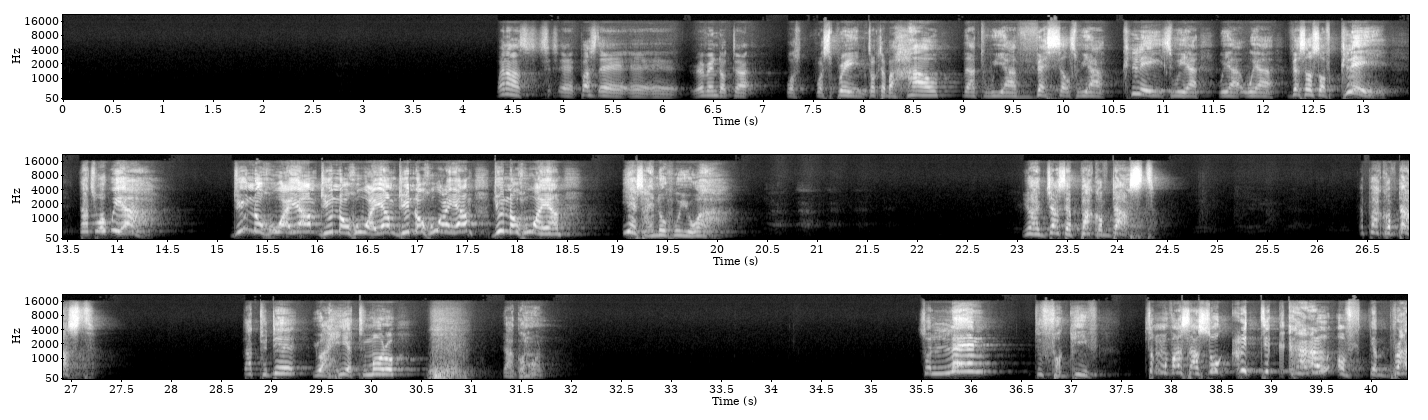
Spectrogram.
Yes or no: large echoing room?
yes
